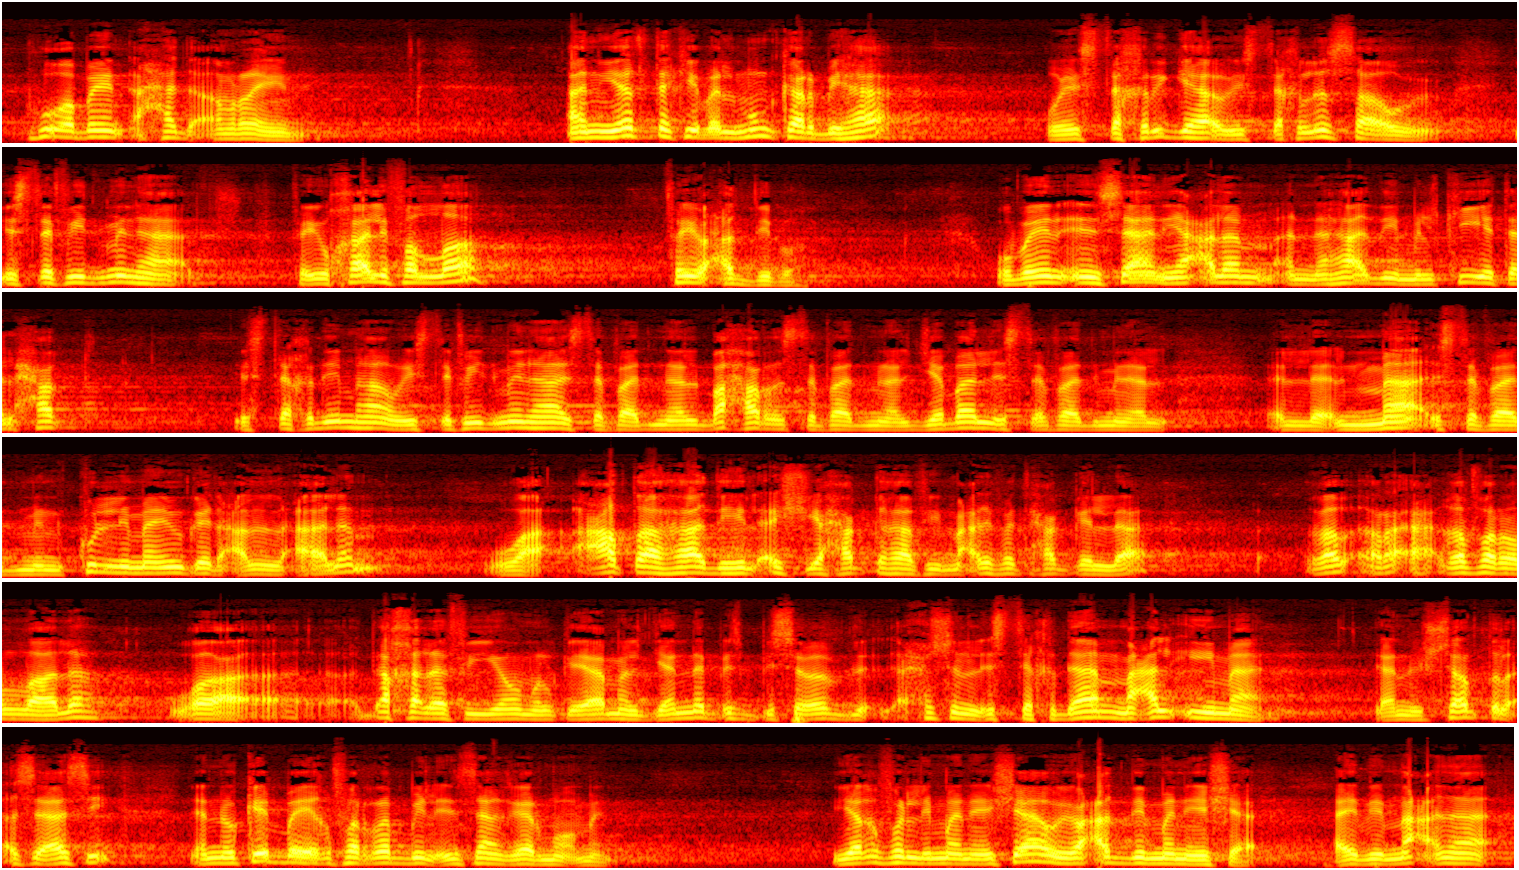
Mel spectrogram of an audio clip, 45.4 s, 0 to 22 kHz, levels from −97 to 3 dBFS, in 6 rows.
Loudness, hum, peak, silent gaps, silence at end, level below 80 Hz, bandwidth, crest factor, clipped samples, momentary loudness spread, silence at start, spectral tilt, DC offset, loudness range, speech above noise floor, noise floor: -18 LUFS; none; 0 dBFS; none; 0 s; -60 dBFS; 11 kHz; 18 dB; under 0.1%; 12 LU; 0.15 s; -6 dB/octave; under 0.1%; 3 LU; 35 dB; -53 dBFS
